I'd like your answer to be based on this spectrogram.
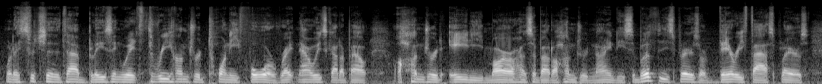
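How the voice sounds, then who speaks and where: A man with a fairly low voice calls a strategy game match on his own, chatty and relaxed, dropping fillers as he goes. He sounds a little short on sleep. A faint hiss sits under the home recording. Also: a little fast, few pauses. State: tired. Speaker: game commentator. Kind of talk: solo video game commentary.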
